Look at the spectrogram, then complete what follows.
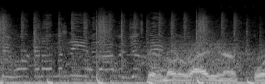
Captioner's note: crowd cheering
